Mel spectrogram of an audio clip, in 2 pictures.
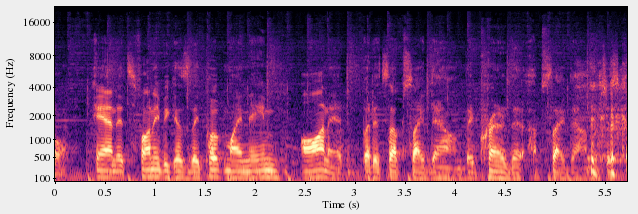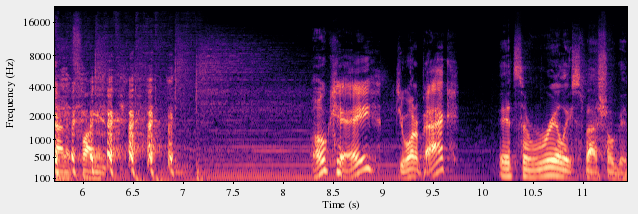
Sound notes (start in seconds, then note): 5.3 laughs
